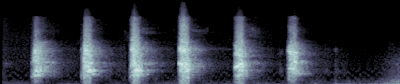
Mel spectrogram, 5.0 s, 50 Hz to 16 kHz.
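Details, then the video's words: Dog barking: six loud, sharp barks spaced roughly 0.6 seconds apart, each a brief broadband burst, followed by near silence. "Bark Woof"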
